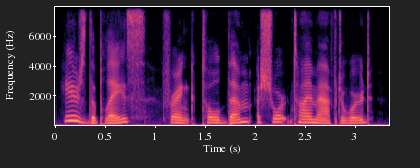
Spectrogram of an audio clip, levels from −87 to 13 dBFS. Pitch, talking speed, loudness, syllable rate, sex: 200 Hz, 180 wpm, -16 LUFS, 4.7 syllables/s, female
